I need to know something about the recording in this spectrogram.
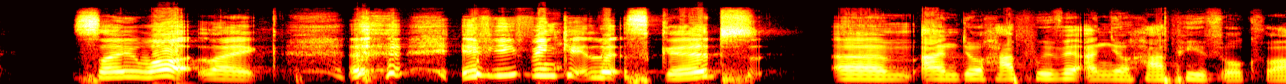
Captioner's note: chuckles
